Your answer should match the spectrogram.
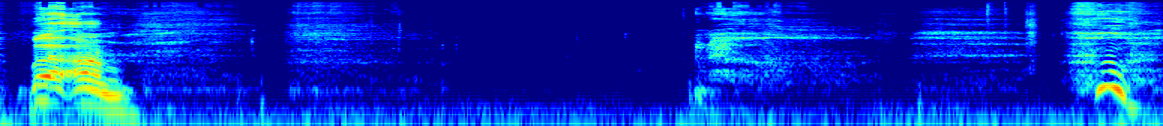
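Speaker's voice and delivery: puffing between words; winded, catching breath. Real, not acted. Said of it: "Sorry, I'm out of breath".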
